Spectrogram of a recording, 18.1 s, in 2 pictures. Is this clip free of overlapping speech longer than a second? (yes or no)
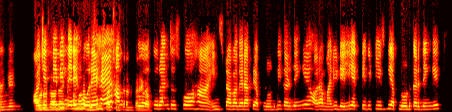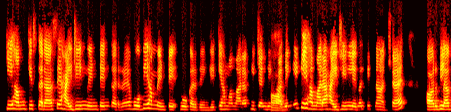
no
